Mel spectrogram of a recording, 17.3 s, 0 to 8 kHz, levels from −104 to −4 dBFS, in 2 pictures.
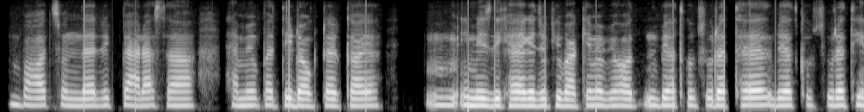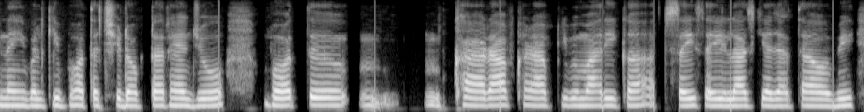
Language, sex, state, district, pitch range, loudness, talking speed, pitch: Hindi, female, Bihar, Jahanabad, 185-195 Hz, -18 LUFS, 155 wpm, 190 Hz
